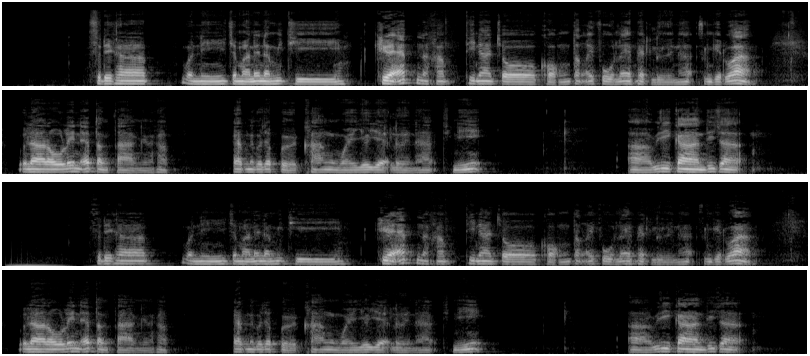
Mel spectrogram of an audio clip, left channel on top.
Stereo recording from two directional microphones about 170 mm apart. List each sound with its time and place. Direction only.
0.9 s speech: 30° left (ahead or behind)
14.3 s speech: 30° left (ahead or behind)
